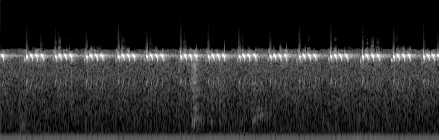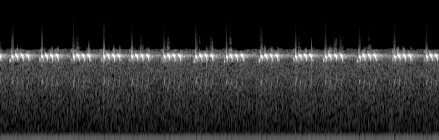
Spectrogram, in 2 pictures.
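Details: A cricket found inside a house chirps on and on: sharp, high, pulsed chirps at a quick steady pace of roughly two per second, a faint knock early on.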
